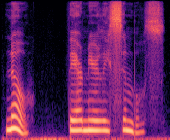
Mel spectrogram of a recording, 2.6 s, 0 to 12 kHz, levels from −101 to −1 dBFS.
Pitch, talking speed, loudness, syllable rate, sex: 230 Hz, 120 wpm, -17 LUFS, 4.8 syllables/s, female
